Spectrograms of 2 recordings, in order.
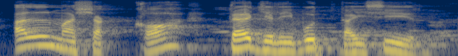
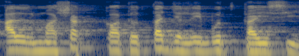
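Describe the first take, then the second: First: The first word ends in a stopped -h. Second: The first word ends in -tu, joined on. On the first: The speaker calls it right. "Kita wakaf tengok" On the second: The speaker calls it wrong. "tak usah sambung gitu, tak usah kata"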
